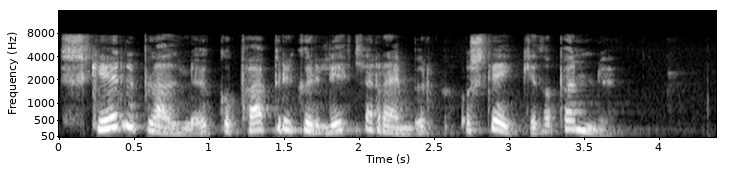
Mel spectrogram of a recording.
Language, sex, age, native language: Icelandic, female, 60-69, Icelandic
